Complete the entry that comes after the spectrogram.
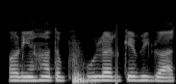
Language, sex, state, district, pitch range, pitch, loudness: Magahi, female, Bihar, Lakhisarai, 180-185 Hz, 180 Hz, -20 LUFS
